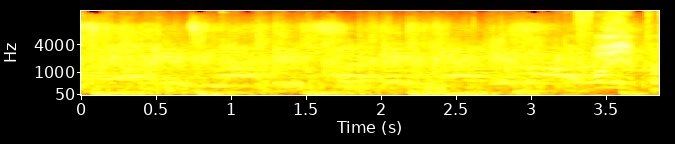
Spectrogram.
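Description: Crowd at a Connecticut Wrestling Entertainment pro wrestling show during a ten-man tag team match, a steady roar of cheering and shouting throughout that swells near the end, with voices mixed in.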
